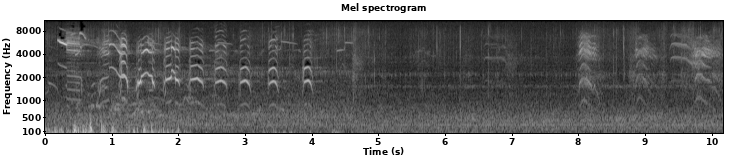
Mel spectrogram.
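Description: Barnacle geese give a rapid run of sharp, high yapping barks, about two a second, then scattered calls from the flock, with a low wind rumble at first.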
